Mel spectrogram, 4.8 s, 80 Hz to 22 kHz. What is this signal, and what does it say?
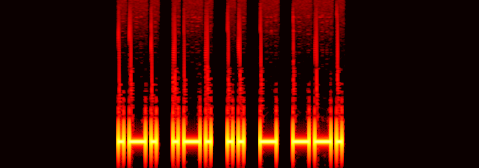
Morse code, heard as a keyed tone, about 23 wpm, 690 Hz. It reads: RRITG
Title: Code Groups - 5 Letter:Numbers - 22wpm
